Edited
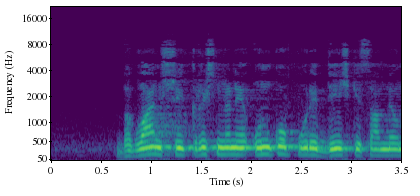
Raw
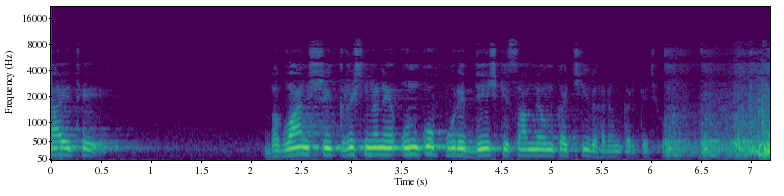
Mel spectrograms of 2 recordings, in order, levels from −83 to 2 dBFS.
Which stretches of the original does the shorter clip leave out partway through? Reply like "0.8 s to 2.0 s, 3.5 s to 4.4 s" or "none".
none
